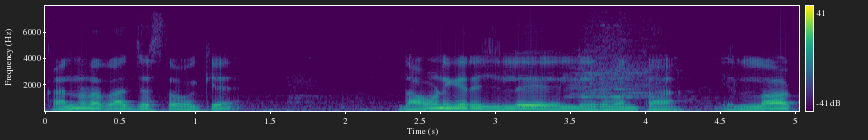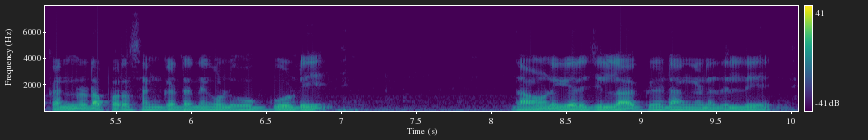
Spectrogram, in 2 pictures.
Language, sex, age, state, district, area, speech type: Kannada, male, 45-60, Karnataka, Davanagere, urban, spontaneous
